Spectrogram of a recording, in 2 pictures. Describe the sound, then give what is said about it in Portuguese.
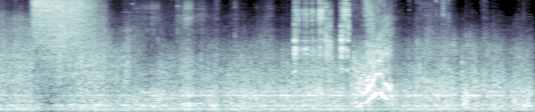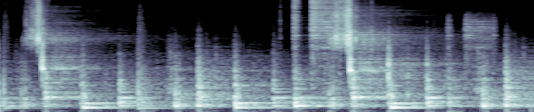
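Inside a moving city bus, a sharp hiss of air brakes opens over a loud rumbling ride. The noise then drops away, leaving quieter, intermittent tonal thumps and clatter. “Ai, já tô no ônibus, já, graças a Deus.”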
